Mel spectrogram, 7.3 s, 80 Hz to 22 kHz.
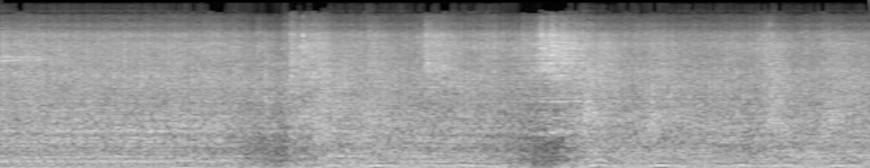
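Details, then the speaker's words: Newly installed V8 in a fresh chassis, first fire-up with header off, fuel system new and possibly not yet primed: loud raw V8 running unevenly, pitch wandering and surging before faltering; rough running, suspected fuel priming. "that sounds weird with that header off there it's got to be the fuel it's got to be just not primed up yet"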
